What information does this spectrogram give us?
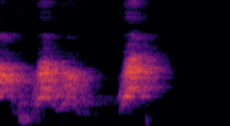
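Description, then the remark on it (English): A dog barks twice, a drawn-out, fairly loud bark followed by a shorter, sharper one, then silence. No one speaks. “The dog is working.”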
